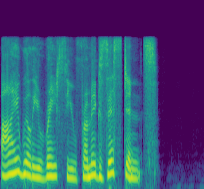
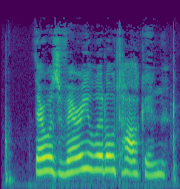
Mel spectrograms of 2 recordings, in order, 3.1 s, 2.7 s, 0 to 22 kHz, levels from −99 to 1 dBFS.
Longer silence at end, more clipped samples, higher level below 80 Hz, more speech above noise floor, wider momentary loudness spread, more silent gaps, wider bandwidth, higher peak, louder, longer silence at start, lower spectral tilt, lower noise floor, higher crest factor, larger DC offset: first, 0.75 s vs 0.1 s; neither; first, -52 dBFS vs -60 dBFS; first, 57 dB vs 24 dB; about the same, 10 LU vs 12 LU; neither; second, 11 kHz vs 13.5 kHz; about the same, 0 dBFS vs -2 dBFS; first, -11 LUFS vs -16 LUFS; about the same, 0 s vs 0.1 s; first, -6 dB/octave vs -3.5 dB/octave; first, -68 dBFS vs -40 dBFS; about the same, 12 dB vs 16 dB; neither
